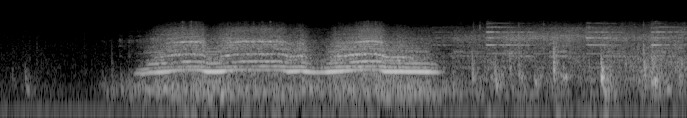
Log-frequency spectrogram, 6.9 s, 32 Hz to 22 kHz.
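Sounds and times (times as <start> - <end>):
steam train rumbling and clanking on rails: 1.0 - 6.8
multi-toned steam train whistle: 1.3 - 4.5.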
